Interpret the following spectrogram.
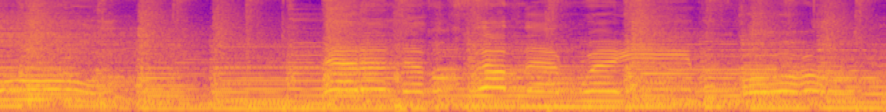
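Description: A rock band playing live: drum kit, electric guitar, bass and piano, with a melody line that bends in pitch over a steady low bass line.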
